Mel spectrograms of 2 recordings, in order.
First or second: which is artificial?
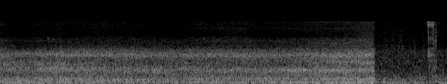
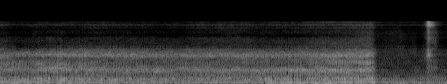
second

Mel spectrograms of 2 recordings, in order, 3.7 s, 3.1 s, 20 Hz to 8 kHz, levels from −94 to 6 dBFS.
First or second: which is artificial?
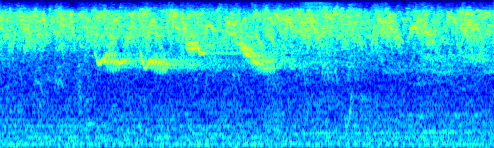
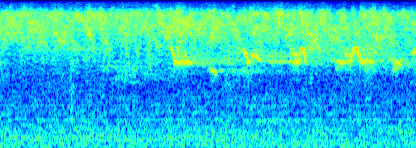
second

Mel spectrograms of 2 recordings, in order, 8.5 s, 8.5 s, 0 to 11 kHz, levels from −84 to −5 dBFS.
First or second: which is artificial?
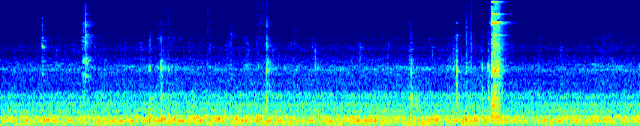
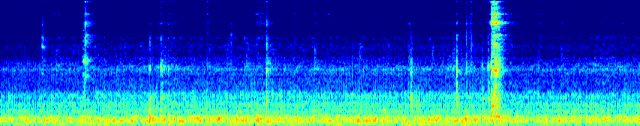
second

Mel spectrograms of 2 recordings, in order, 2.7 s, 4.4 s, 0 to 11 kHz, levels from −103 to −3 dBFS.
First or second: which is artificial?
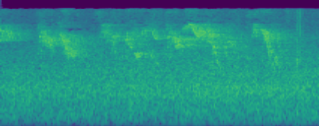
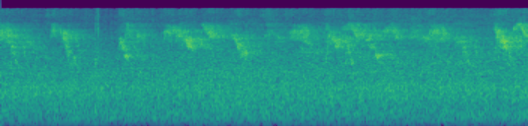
second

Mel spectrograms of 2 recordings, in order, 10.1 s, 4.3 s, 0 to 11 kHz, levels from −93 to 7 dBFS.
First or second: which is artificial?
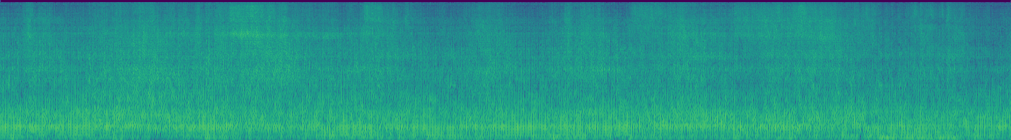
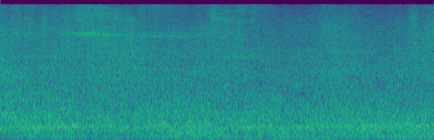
first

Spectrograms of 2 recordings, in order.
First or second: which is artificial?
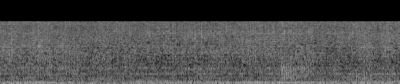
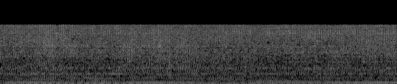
first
